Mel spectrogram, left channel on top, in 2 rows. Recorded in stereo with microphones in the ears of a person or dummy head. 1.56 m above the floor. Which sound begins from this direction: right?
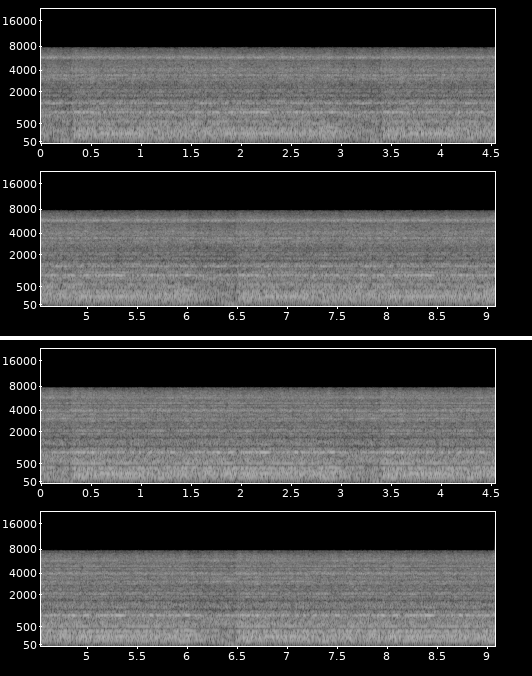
An engine running, at 0.0 s.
